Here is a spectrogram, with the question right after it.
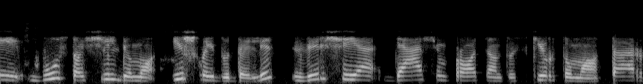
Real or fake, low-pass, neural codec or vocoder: real; 7.2 kHz; none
